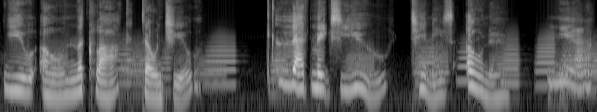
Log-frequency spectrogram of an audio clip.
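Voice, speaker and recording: A woman's voice: fairly low pitch, animated, very slow. A woman voicing a sleepy, playful, catlike male clock spirit in a video game, drowsy and teasing. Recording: clear music underneath.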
